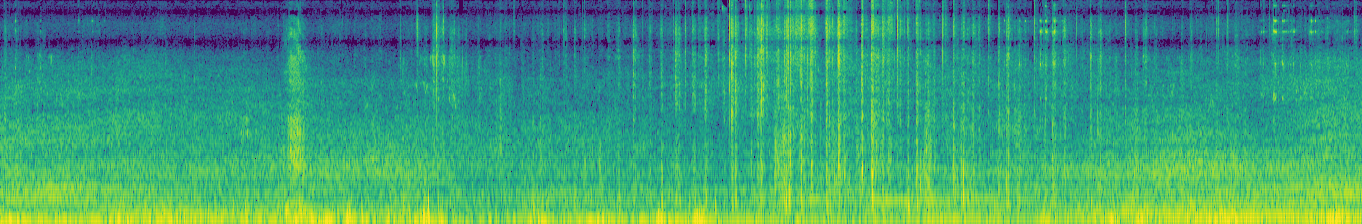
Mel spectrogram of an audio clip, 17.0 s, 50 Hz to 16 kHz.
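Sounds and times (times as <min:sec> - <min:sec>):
horse hoofbeats: 0:06.0 - 0:17.0.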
